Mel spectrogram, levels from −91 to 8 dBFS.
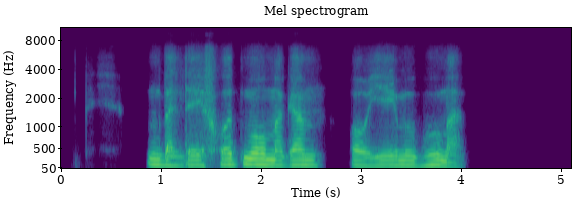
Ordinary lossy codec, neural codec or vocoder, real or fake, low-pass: Opus, 32 kbps; codec, 16 kHz, 0.3 kbps, FocalCodec; fake; 7.2 kHz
